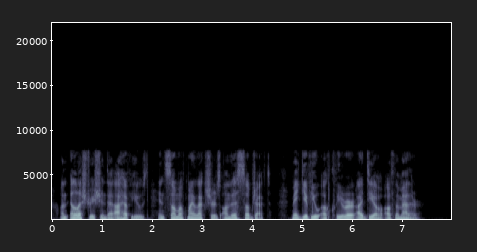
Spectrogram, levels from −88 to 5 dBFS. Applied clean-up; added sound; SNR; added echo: none; Walk, footsteps; 18 dB; none.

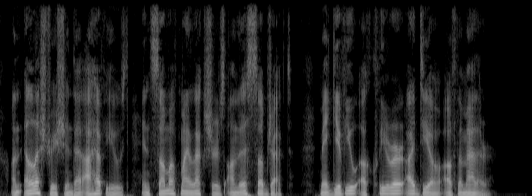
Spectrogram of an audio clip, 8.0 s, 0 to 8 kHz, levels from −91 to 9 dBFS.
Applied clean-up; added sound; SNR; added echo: none; none; none; none.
